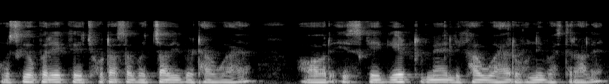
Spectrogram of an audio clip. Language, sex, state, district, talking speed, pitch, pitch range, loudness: Hindi, male, Jharkhand, Deoghar, 185 wpm, 105 Hz, 100-110 Hz, -19 LUFS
